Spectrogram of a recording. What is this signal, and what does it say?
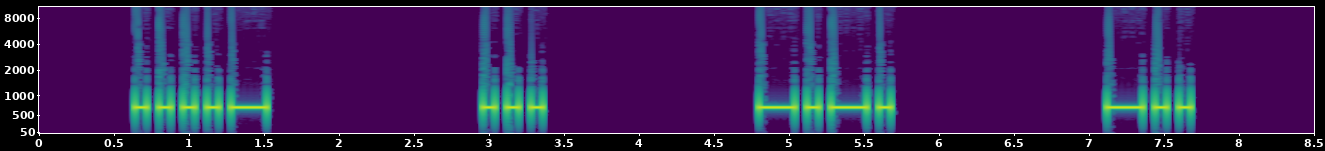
Morse code, heard as a keyed tone, about 15 wpm, spaced as for 5 wpm, 700 Hz. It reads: 4SCD
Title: USA Call Signs - 6x Character Spacing - 15wpm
